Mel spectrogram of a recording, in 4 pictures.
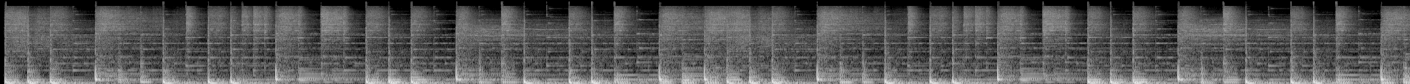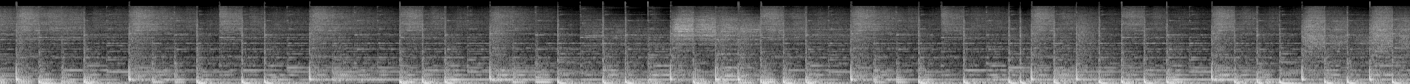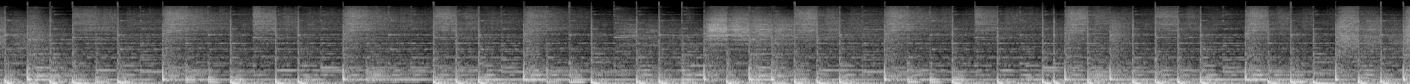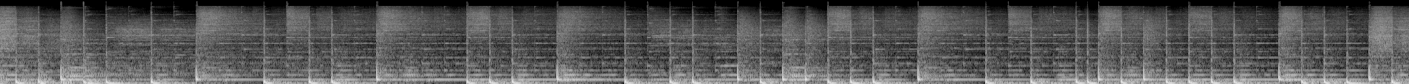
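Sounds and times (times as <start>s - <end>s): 
menu music loop: 0.0s - 56.3s.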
